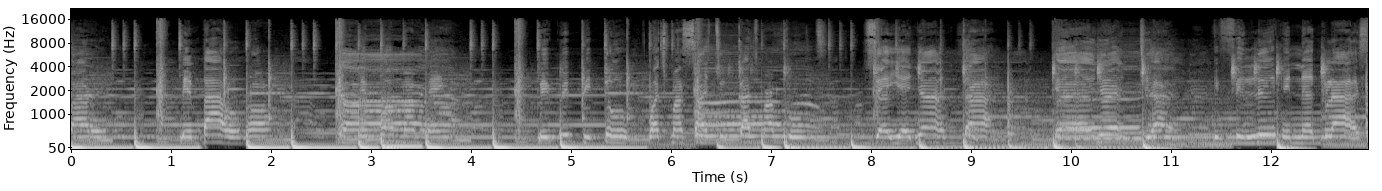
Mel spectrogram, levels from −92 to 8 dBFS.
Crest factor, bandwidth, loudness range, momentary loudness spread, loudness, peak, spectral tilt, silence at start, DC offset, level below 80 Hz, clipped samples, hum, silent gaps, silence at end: 14 dB; 16 kHz; 4 LU; 7 LU; -18 LUFS; -2 dBFS; -5.5 dB/octave; 0 s; under 0.1%; -18 dBFS; under 0.1%; none; none; 0 s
